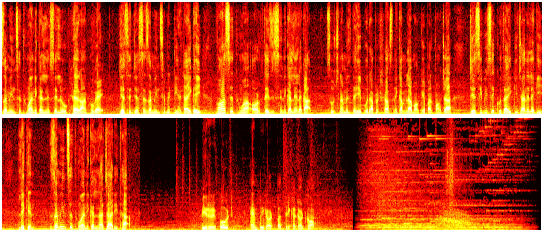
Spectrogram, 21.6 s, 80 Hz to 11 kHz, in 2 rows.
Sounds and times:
Speech: 0.0 - 13.4, 14.8 - 17.1
Music: 0.0 - 21.5.

